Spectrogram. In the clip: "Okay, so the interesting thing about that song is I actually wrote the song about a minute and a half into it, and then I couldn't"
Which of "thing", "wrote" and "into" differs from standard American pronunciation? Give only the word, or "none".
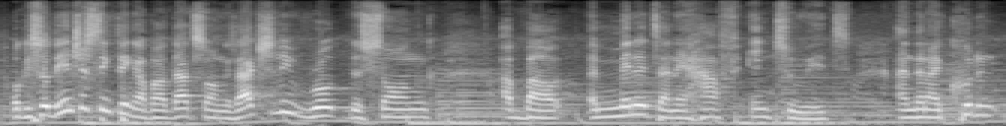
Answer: none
